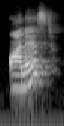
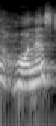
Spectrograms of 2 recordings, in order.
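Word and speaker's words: honest: नेक्स्ट, ऑनेस्ट, honour, आओ और year, ठीक है, तो ऑनेस्ट, आप इसे हॉनेस्ट नहीं बोलते, ऑनेस्ट बोलते हैं, है ना, तो एच इज साइलेंट हियर।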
